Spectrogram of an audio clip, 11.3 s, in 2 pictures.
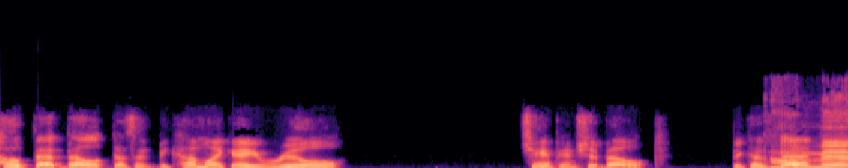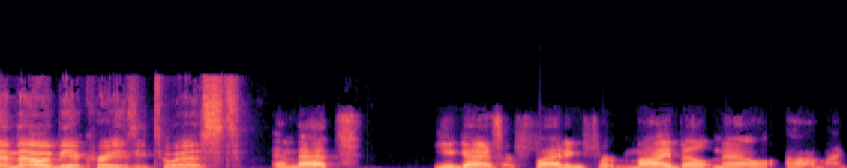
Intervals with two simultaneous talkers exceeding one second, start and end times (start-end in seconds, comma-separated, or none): none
